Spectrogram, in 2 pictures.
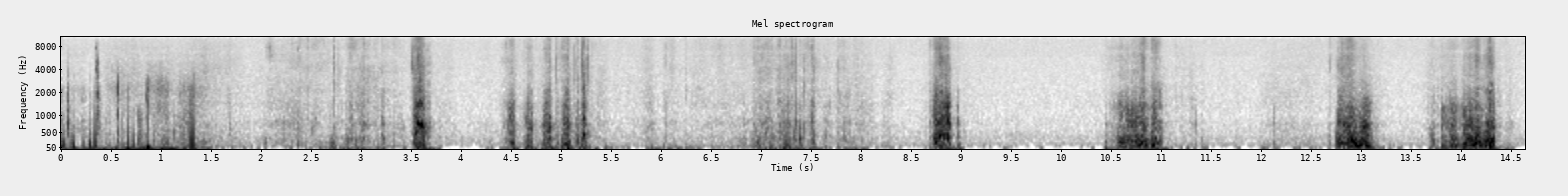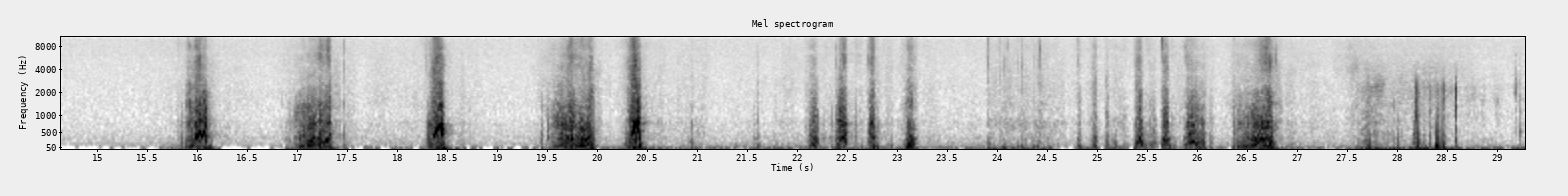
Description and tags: Zipping And Unzipping Pants
Pants being zipped and unzipped.
pants, unzip, zip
